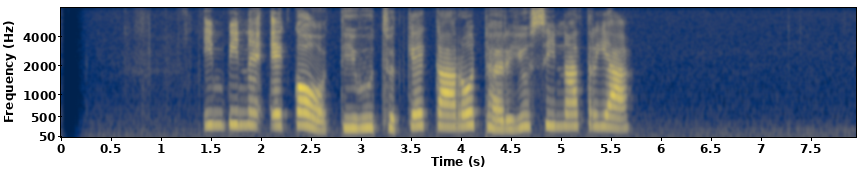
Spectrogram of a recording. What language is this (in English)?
Javanese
